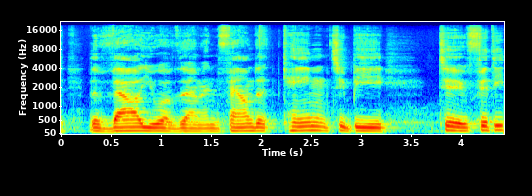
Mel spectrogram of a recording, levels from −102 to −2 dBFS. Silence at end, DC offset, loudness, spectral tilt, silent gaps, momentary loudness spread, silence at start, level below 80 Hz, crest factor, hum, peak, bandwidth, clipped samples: 0 s; under 0.1%; -20 LUFS; -6 dB/octave; none; 7 LU; 0 s; -68 dBFS; 16 dB; none; -4 dBFS; over 20 kHz; under 0.1%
